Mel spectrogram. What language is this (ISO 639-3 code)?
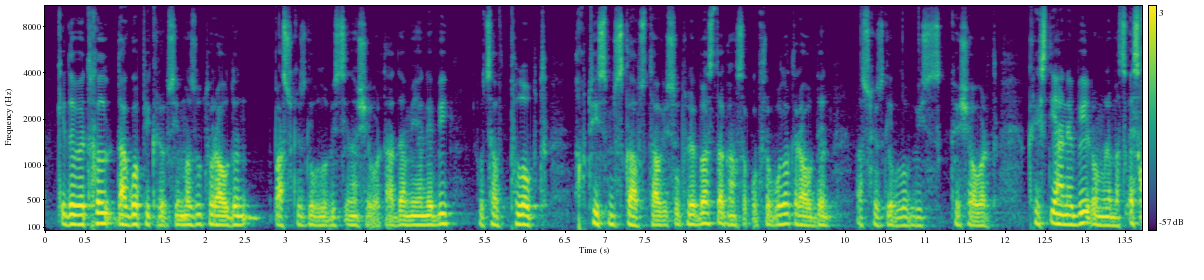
ron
